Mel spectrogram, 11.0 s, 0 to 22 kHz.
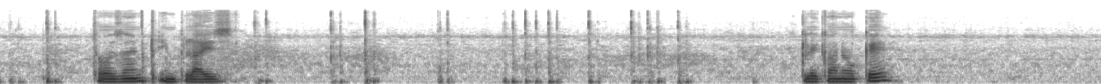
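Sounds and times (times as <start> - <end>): keyboard keystrokes: 4.4 - 7.0.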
